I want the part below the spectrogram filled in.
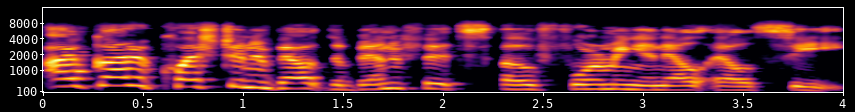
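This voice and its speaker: With very wide pitch swings, a woman speaks at a fairly slow pace in a fairly high pitch. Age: 60s. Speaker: independent planner, attendee. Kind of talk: question in webinar.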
